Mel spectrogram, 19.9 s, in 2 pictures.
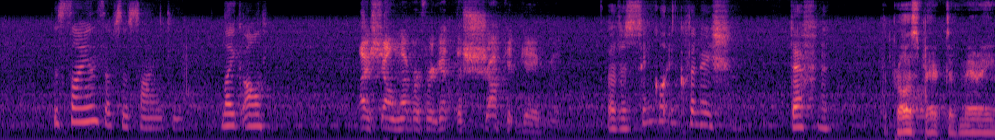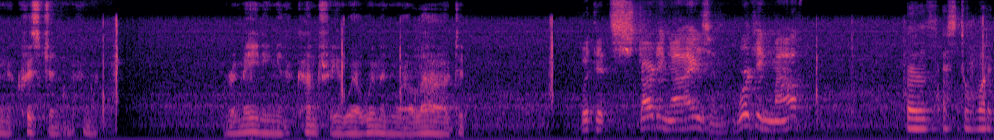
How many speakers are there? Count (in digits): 4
